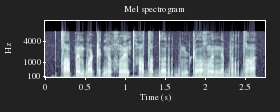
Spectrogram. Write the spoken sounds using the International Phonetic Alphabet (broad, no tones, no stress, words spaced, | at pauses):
tˤɛpɛ̃ bɒʈɘɡɛ̃ χʷɛ̃t̪ʰɒdˤo d̪orbom ʈo ʁʷɛ̃nɛbordˤɐ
